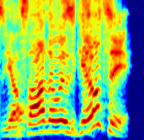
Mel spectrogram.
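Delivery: put-on upper-class East Coast academic accent. Quoting a professor's verdict on a father: East Coast semi-British academic accent. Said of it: "East Coast, semi-British academic elite accent I was trying to do".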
